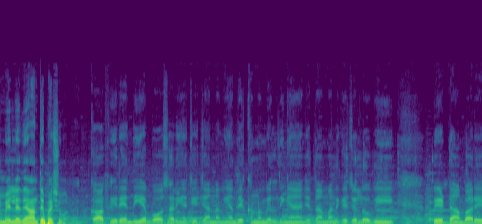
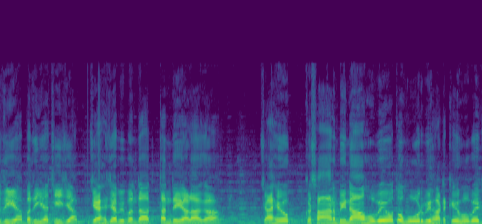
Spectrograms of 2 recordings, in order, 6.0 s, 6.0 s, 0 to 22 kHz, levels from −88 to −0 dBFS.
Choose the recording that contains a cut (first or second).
second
